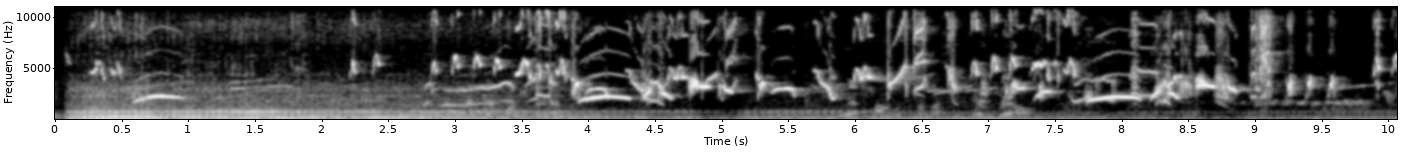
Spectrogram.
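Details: Oriental magpie-robin (kacer) fighting song meant to set other magpie-robins singing: a low hum at first, then a dense, rapid stream of bright whistles and chattering notes, with repeated upslurred phrases.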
